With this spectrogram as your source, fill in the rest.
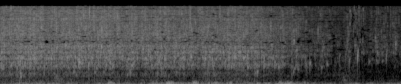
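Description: Fish splash and thrash loudly in shallow water.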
